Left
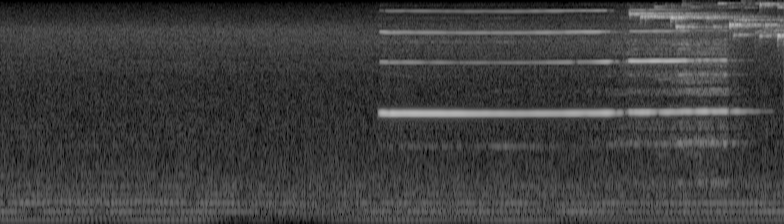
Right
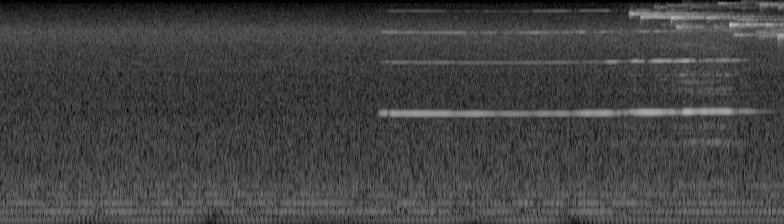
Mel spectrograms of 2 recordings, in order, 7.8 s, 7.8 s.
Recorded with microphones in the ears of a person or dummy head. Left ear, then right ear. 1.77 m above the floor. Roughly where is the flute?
Left.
